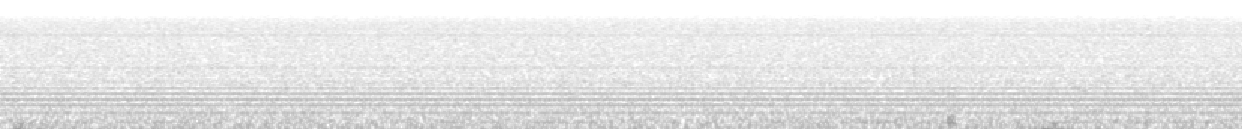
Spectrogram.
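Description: Steady electrical hiss with a constant hum of several fixed tones: the recording's own noise floor, with nothing else sounding.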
